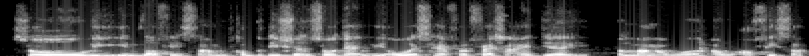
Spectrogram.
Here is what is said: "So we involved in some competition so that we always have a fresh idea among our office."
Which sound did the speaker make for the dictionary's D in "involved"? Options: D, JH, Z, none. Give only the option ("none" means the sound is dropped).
none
